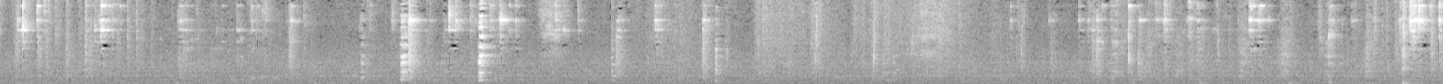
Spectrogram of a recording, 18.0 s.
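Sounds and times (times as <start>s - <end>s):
cutlery clinks: 4.5s - 9.1s.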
